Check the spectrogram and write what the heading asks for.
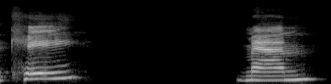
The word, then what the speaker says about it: Cayman: yes it's definitely three the k man Islands Jim is like this is how you pronounce it um Miss Brenda says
